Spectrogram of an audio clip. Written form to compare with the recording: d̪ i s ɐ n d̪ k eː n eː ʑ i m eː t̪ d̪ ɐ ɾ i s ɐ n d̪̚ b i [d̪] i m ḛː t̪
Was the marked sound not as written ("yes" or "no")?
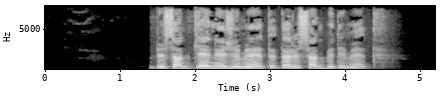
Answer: no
